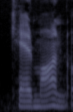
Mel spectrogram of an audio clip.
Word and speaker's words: Kerman: Habe ich es richtig ausgesprochen? Kerman, oder? Ja. Ja.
